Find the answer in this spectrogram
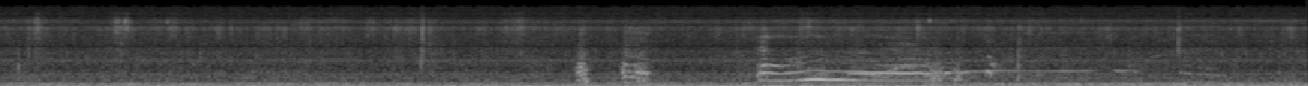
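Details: Backyard rooster crowing in light rain by the chicken coop: one drawn-out, harmonic crow of about a second and a half, wavering and then holding a level tone, over steady rain patter and low rumble.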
